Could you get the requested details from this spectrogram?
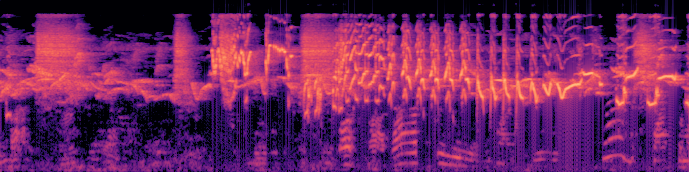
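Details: White-rumped shama song used to provoke other shamas into singing and fighting: dense, varied phrases of rapid warbled notes, buzzy trills and sharp whistled slurs, delivered in fast bursts with hardly any pause.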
